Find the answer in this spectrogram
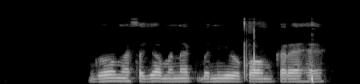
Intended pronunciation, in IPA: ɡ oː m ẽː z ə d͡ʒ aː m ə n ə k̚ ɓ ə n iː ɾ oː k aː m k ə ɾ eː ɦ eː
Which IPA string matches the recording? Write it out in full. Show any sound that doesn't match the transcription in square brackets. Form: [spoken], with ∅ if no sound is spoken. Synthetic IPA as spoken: ɡ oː m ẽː [s] ə d͡ʒ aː m ə n ə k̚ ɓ ə n iː ɾ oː k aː m k ə ɾ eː ɦ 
